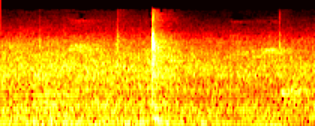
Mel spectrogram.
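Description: A lift call button clicks sharply as it is pressed.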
